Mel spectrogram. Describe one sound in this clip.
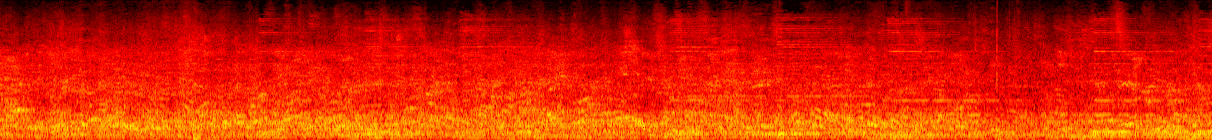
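A choir of young people sings together in a large echoing hall.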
